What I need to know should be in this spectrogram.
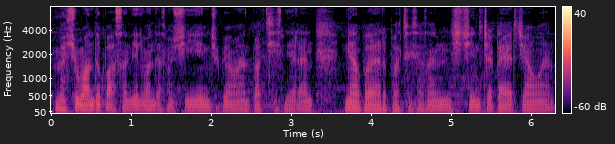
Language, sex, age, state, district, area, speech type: Kashmiri, male, 30-45, Jammu and Kashmir, Anantnag, rural, spontaneous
